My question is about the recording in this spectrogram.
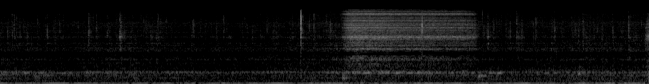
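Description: Quiet, water-like hiss with a faint steady hum. There is a single sharp click about three seconds in, then a louder high hiss for about a second and a half.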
